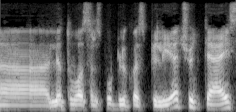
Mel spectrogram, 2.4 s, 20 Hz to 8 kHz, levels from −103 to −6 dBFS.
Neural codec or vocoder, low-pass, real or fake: none; 7.2 kHz; real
